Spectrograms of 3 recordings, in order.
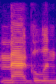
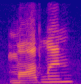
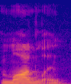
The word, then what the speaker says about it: Magdalen: I understand at Oxford modelin is how they pronounce it uh sounds a little bit like m a u d e uh like the name mod and then Dylan mod Dylan um although it looks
